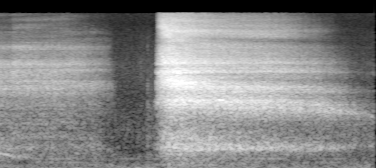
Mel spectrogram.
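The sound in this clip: A deep belly breath: a soft, airy inhale, a brief pause, then a louder, long breathy exhale that slowly fades, with no talking.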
